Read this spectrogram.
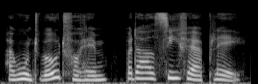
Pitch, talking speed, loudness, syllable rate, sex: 235 Hz, 230 wpm, -17 LUFS, 4.6 syllables/s, female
